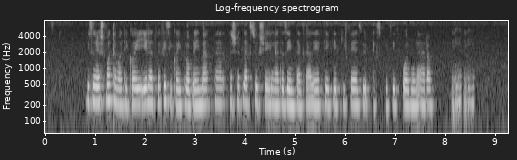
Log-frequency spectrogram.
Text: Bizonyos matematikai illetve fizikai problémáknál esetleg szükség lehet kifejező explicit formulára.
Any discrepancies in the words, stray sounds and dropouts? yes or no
yes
